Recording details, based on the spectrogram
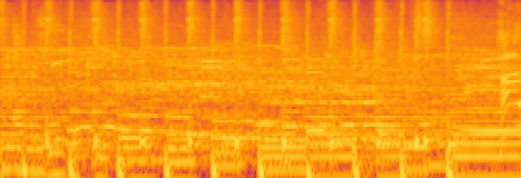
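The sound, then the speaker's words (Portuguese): A large rodeo crowd in Planaltina, Brazil cheers and shouts continuously, with whoops and yells rising over a dense, steady roar that stays loud throughout, as the chute opens for the bull Sadam of Cia Quatro Irmãos. “Vambora, menino, que o povo gosta. O povo grita.”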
